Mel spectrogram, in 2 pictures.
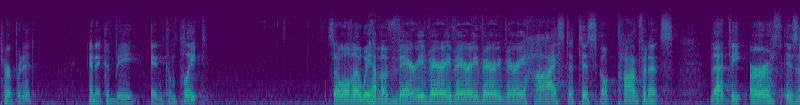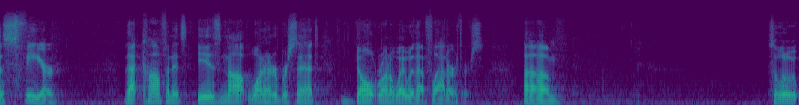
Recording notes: LIVE in Boston, MA. This week is a live episode: the questions are unscreened and the answers are unrehearsed.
